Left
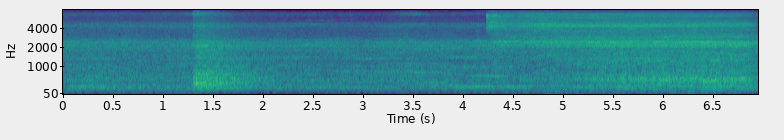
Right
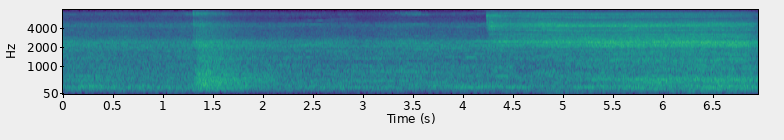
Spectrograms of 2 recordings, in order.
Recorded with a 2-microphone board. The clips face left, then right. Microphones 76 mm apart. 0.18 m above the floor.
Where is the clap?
60° left (ahead or behind), 2.5 m.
